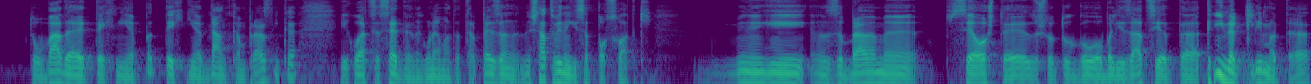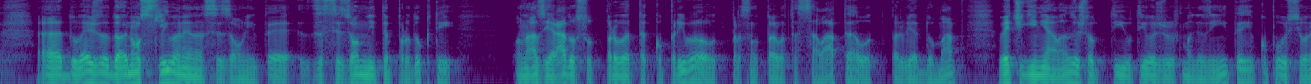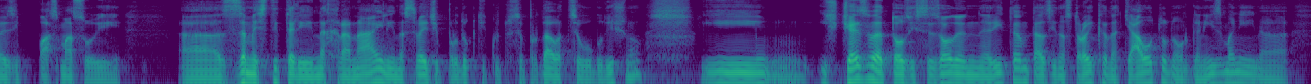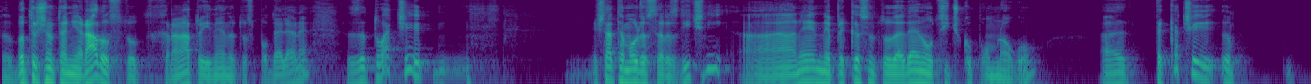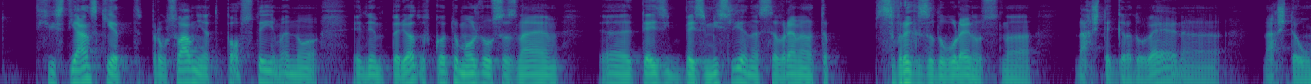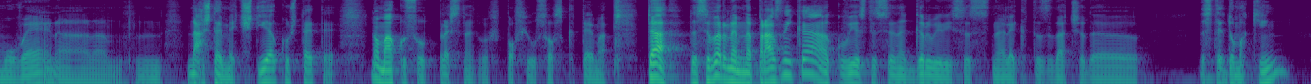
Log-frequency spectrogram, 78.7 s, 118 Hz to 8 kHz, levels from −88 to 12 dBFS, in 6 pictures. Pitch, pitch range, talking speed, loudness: 95 Hz, 85-105 Hz, 130 wpm, -32 LUFS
